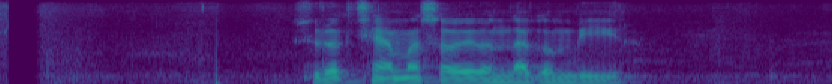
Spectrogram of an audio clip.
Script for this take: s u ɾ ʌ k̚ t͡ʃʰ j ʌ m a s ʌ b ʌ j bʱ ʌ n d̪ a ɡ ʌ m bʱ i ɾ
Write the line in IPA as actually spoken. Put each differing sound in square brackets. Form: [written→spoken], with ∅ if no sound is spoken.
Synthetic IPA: s u ɾ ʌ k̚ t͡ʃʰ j [ʌ→a] m a s ʌ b ʌ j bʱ ʌ n d̪ a ɡ ʌ m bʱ i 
